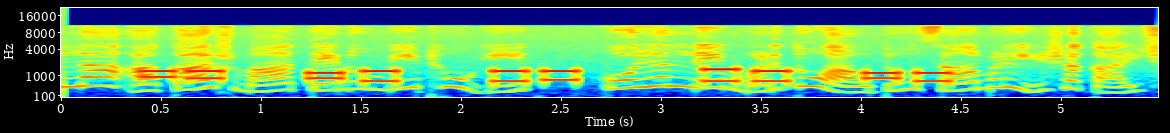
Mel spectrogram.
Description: DTMF, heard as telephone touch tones, dialled by hand, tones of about 170 ms, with speech in Gujarati. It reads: 08 72 25 32 71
